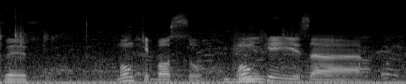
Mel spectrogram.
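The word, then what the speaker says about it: munkkipossu: So Marty will explain you now how you really pronounce this. Monkey possu.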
